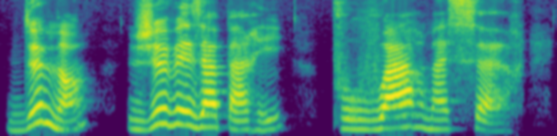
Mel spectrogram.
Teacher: Je vais à Paris et là en fait à la fin de chaque groupe je vais mettre un petit accent. L'accentonique en français est très léger. En fait on va juste accentuer légèrement la dernière syllabe.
